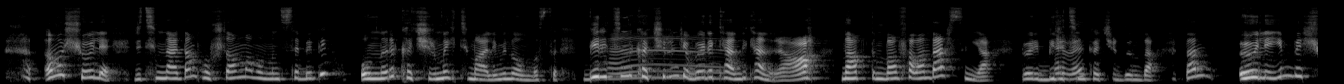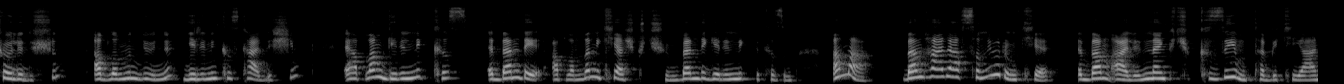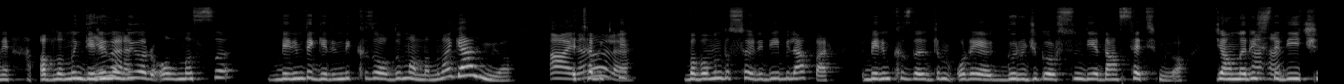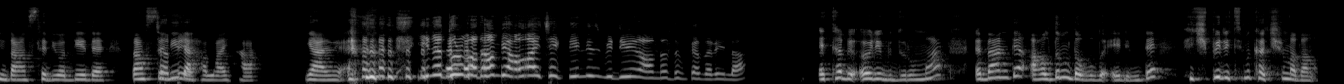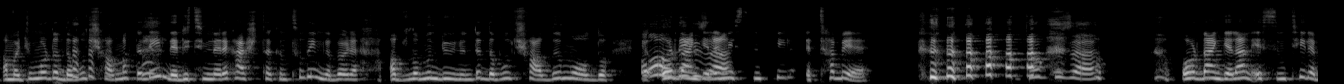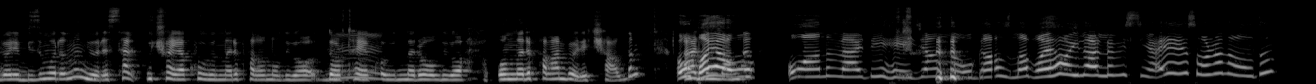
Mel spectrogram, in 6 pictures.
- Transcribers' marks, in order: drawn out: "Hıı"; chuckle; other background noise; tapping; chuckle; laugh; chuckle
- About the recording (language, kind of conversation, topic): Turkish, podcast, Düğünlerde çalınan şarkılar seni nasıl etkiledi?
